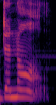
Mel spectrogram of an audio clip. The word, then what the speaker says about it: Donal: not Donald mind you there's no D at the end so it's pronounced denal that's the way you're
